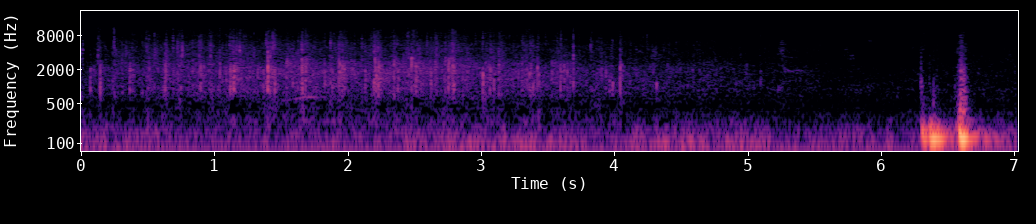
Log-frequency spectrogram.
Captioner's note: audience applause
